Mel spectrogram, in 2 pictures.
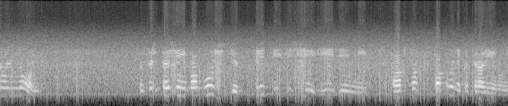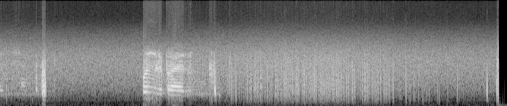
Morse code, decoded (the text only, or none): none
